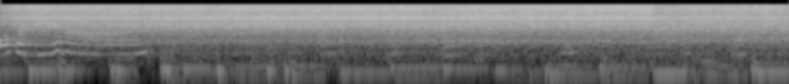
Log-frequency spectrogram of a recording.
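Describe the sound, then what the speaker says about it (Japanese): Ingredients stir-fried in a pan over high heat give a loud, continuous hissing sizzle that holds steady throughout, with a short wavering tonal sound at the very start. "こうなるまで結構強火でガーッと大胆にね炒めちゃって大丈夫です"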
